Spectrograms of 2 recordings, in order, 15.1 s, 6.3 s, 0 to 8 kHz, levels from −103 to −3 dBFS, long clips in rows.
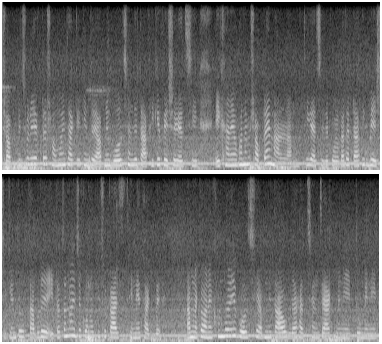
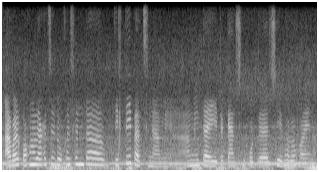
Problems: none marked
